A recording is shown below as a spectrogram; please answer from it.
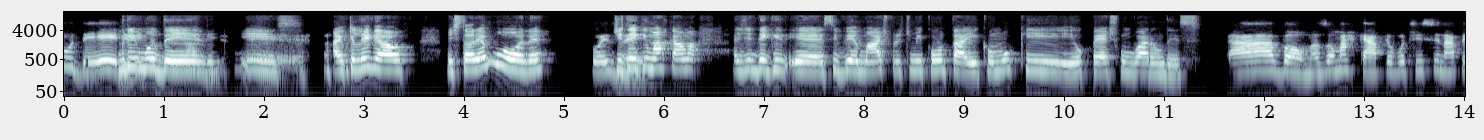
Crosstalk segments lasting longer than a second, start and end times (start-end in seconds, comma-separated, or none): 0.5-2.3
